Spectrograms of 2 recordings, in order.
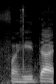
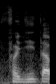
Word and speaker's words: fajita: मगर फिर भी सही वर्ड जो है वो फहीता है। आप फजीता बहुत सारे लोग बोलते हैं। इसमें कोई वो नहीं है क्योंकि पढ़ने में वो फजीता आ रहा होता है तो जे साइलेंट है। तो इसको फहीता पढ़ा जाता है।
